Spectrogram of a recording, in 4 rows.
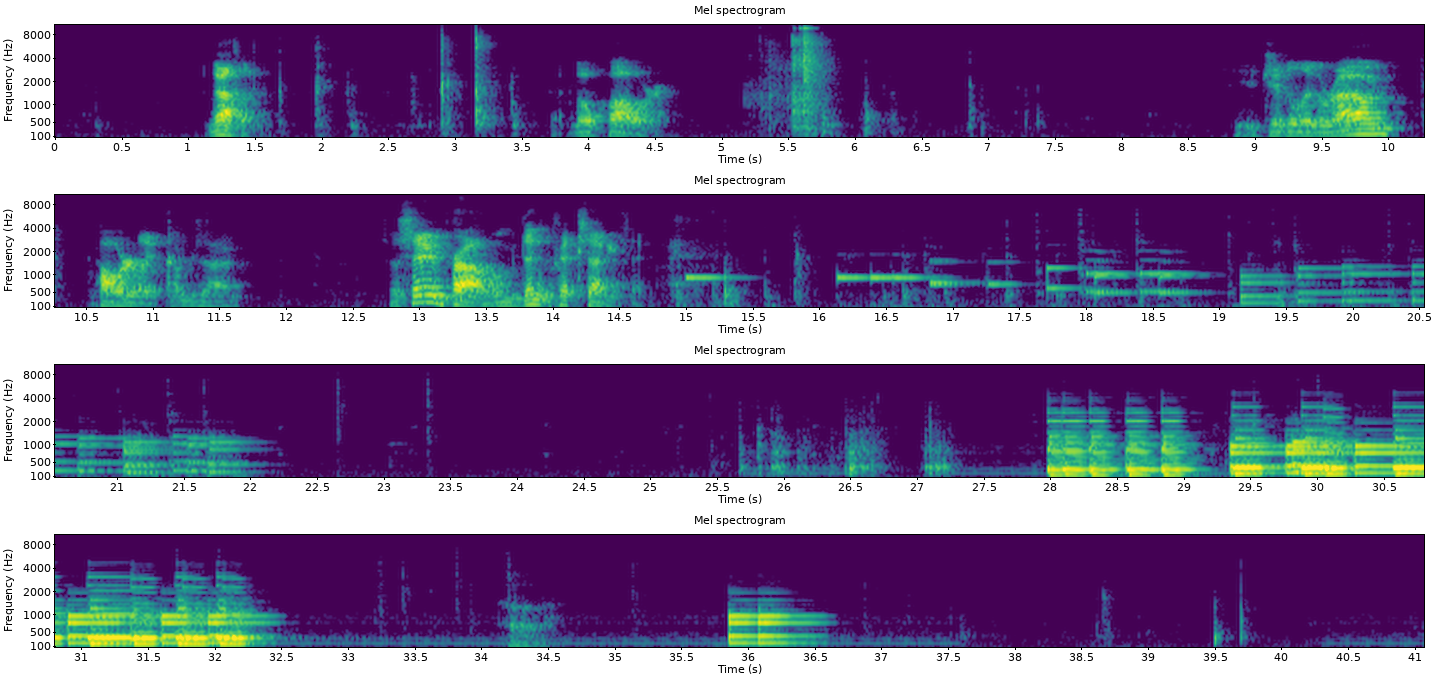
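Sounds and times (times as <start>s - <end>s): electronic keyboard notes and chords: 15.0s - 15.6s, 16.2s - 22.2s, 28.0s - 32.6s, 35.8s - 36.8s.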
